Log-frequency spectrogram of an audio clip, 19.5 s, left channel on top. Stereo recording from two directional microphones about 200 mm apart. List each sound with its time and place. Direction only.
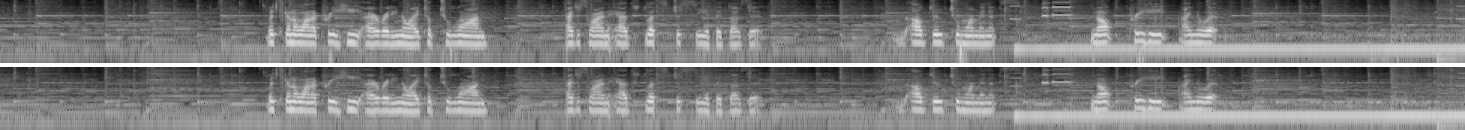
3.5 s speech: 25° left (ahead or behind)
7.5 s speech: 25° left (ahead or behind)
12.1 s speech: 25° left (ahead or behind)
14.6 s speech: 30° left (ahead or behind)
18.2 s music: centre (ahead or behind)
